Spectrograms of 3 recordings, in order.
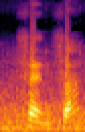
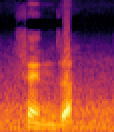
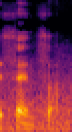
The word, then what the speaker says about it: senza: In questo caso la pronuncia esatta è senza, come costanza,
